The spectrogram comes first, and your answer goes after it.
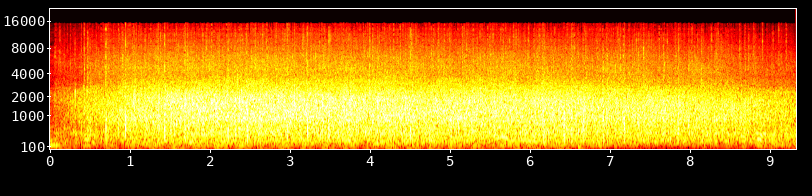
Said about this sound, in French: Je demande aux lauréats de bien vouloir se lever et je vous demande de les applaudir.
